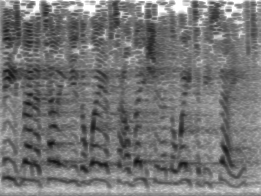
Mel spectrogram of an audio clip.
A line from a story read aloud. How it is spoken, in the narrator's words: yelling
